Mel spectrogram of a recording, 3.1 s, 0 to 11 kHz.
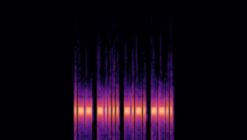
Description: Morse code, heard as a keyed tone, about 50 wpm, 700 Hz. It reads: W6CZ
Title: USA Call Signs - 4 Characters - 50wpm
